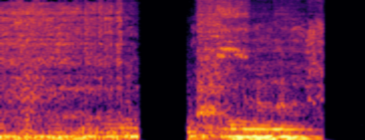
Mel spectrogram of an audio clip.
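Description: Lightsabers locked together give a sustained, loud crackling buzz with a low hum, run in two long bursts of roughly one and a half seconds each split by a brief silence, with no talking.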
